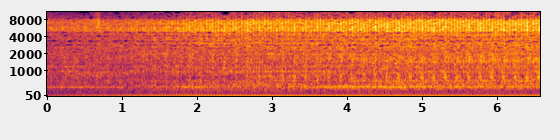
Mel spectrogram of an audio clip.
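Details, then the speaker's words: Nissan X-Trail 2.0 dCi diesel at idle: sharp regular tapping about three per second, smell of unburnt diesel, feels like piston slap (suspected), sound vanished after revving; engine knock. "Появился этот звук. Та-та-та. Такое впечатление, что поршень лупит."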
